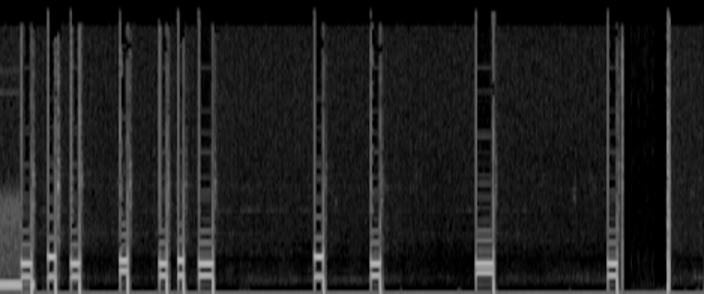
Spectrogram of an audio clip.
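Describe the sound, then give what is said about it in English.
Touch-tone dialing of a long-distance toll call on a coin payphone line: about a dozen short, clear DTMF beeps in irregular clusters and gaps, each crisp and evenly loud against a quiet, hissy line. “So I'll dial a toll call...”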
